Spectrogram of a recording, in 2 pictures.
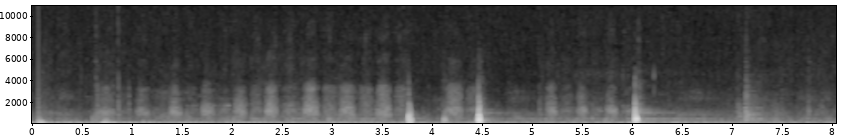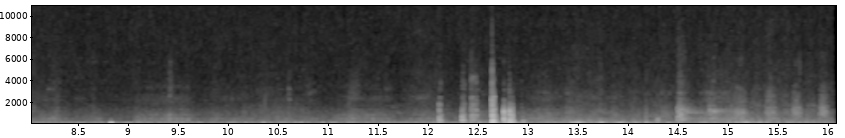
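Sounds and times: wind rumble on microphone: 0:00.0 - 0:04.0, 0:07.6 - 0:09.3, 0:12.9 - 0:16.0.

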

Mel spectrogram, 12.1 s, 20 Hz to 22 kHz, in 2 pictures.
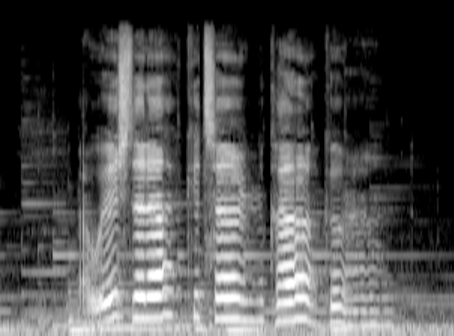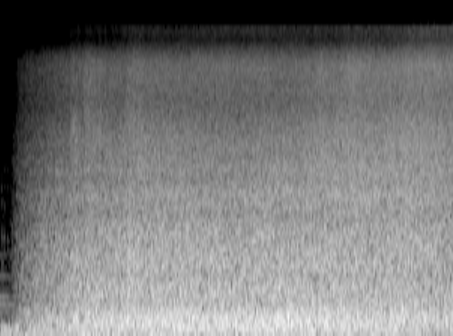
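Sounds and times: ocean waves breaking on beach: 0:06.3 - 0:12.0.

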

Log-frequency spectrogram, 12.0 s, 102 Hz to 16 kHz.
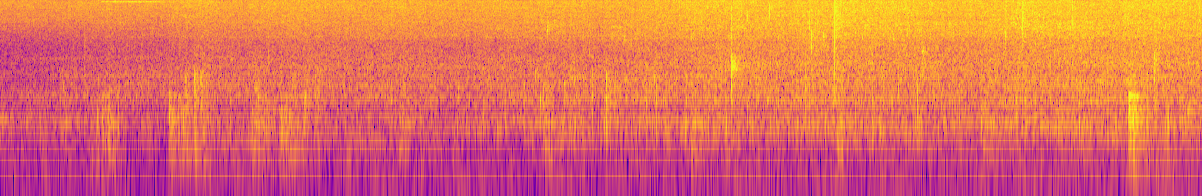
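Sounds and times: oil sizzling and bubbling: 0:00.0 - 0:12.0
oil popping and crackling: 0:02.4 - 0:12.0.

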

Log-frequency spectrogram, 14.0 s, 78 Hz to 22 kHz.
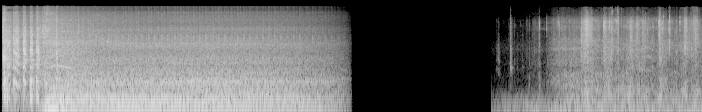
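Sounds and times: engine starting and idling: 0:00.0 - 0:07.0.

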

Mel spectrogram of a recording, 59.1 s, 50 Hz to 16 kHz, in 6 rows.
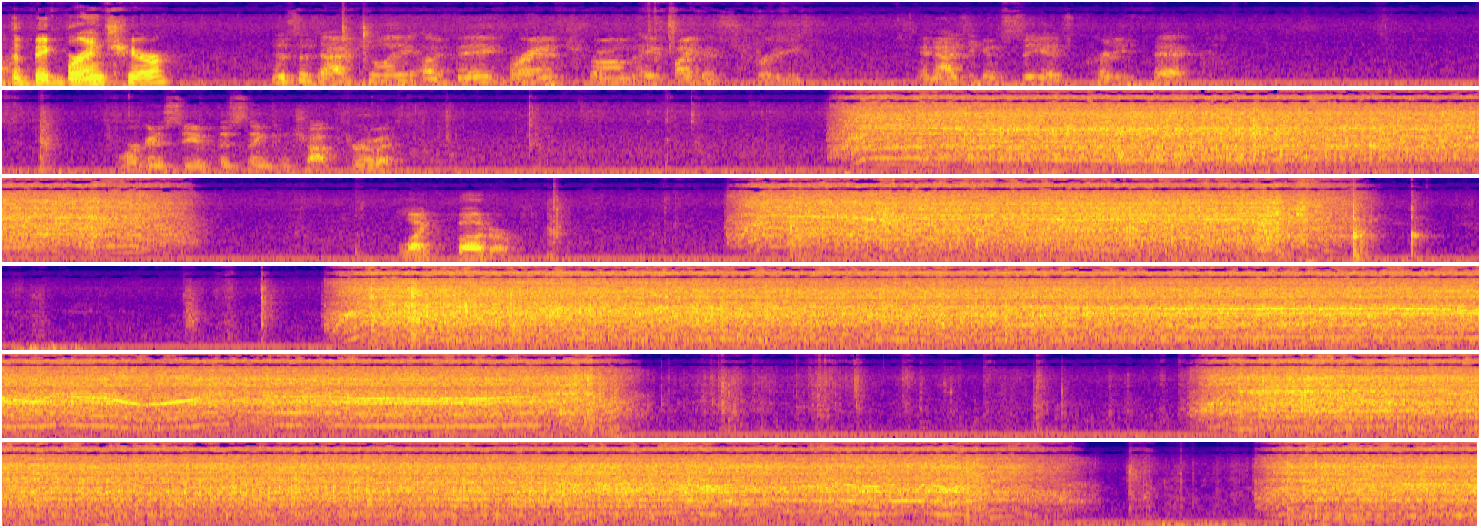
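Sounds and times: mini chainsaw cutting branch: 0:15.4 - 0:21.1, 0:24.5 - 0:28.9, 0:31.7 - 0:43.8, 0:47.3 - 0:56.6, 0:57.6 - 0:59.0.

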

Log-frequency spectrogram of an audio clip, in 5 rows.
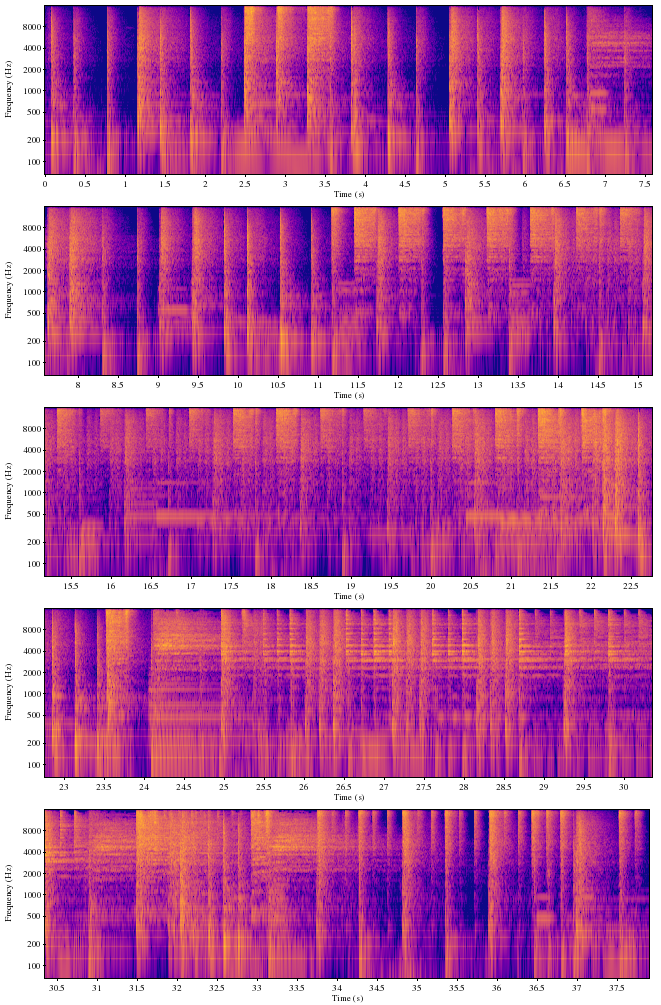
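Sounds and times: drum kit playing: 0:00.0 - 0:37.9
held keyboard notes: 0:09.0 - 0:09.8, 0:13.2 - 0:30.3, 0:36.4 - 0:37.9.

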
